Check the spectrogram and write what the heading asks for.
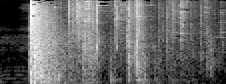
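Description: A sudden loud bang about a third of a second in, followed by a quick scatter of smaller cracks and clatters that fade away over about two seconds: a crash or gunfire sound effect closing the track.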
